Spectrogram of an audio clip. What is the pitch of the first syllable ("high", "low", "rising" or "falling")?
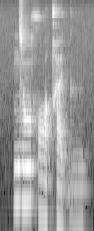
high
